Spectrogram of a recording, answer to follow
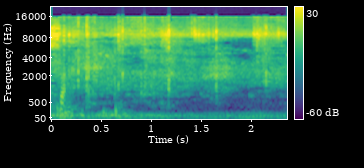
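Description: Footsteps of people walking on a paved sidewalk, a few faint steps over a steady low rumble of wind and street noise on the microphone.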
